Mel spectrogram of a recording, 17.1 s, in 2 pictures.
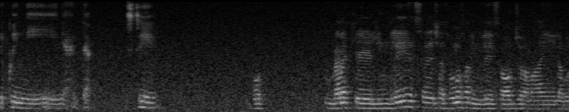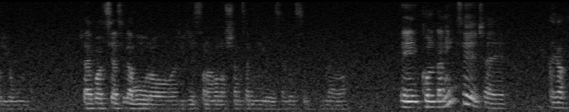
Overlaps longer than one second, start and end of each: none

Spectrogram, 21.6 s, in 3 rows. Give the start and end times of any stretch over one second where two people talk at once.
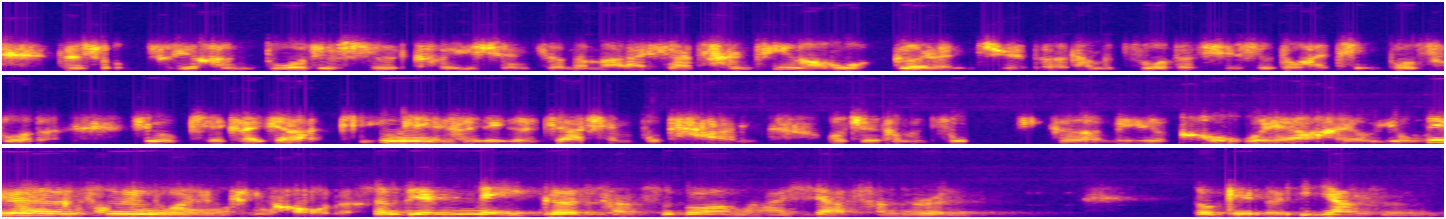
14.3-15.6

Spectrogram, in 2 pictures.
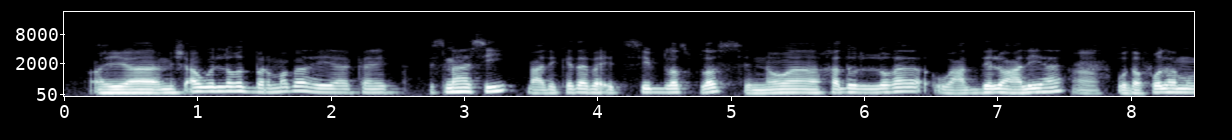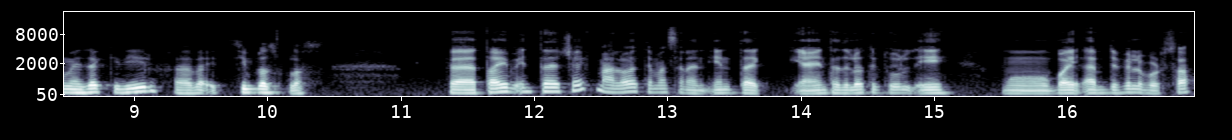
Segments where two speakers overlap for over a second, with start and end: none

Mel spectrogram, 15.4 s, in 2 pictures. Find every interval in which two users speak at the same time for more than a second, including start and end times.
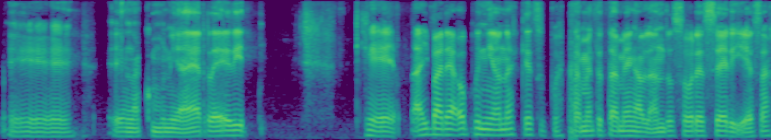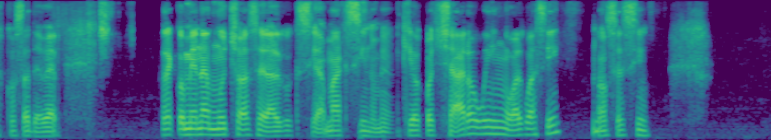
none

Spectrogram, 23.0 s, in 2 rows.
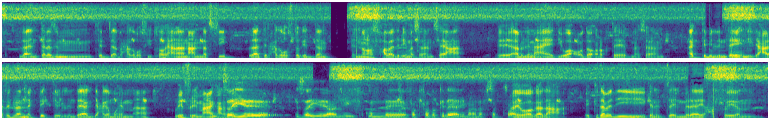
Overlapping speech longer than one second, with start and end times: none

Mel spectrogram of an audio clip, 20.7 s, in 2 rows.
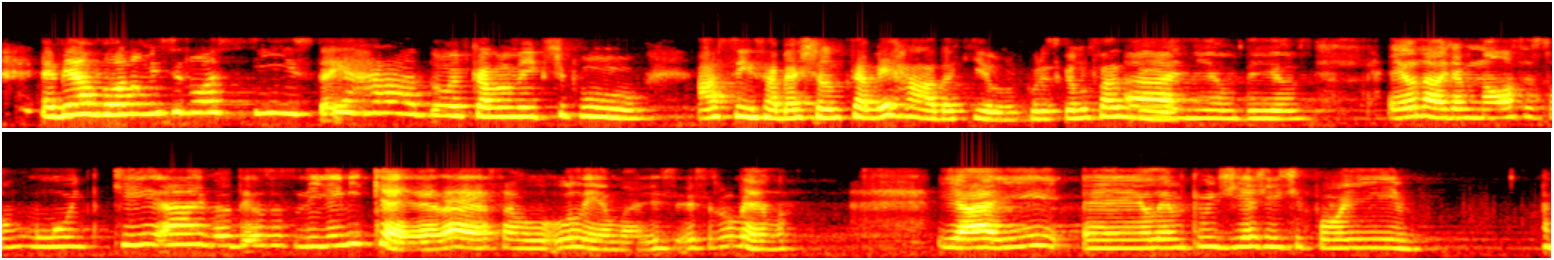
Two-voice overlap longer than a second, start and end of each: none

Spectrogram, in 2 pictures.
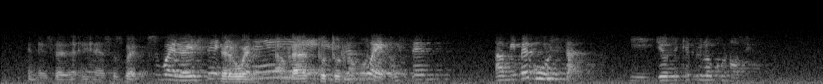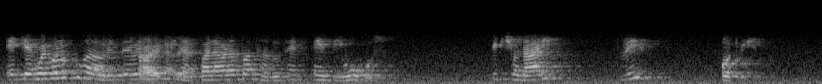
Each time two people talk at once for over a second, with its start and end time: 2.2-3.8

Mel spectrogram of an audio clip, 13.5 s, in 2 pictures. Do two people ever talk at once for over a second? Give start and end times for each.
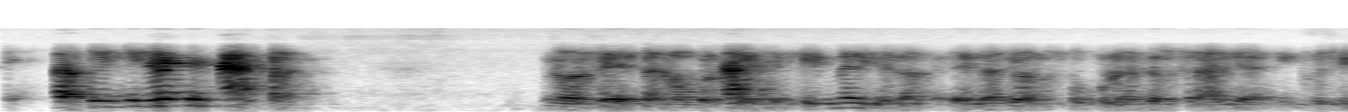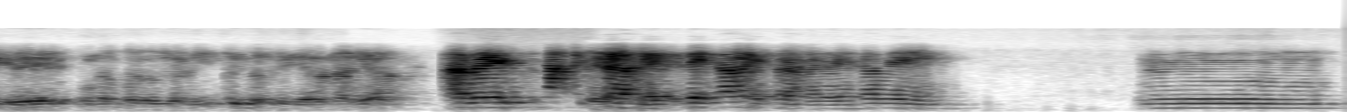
none

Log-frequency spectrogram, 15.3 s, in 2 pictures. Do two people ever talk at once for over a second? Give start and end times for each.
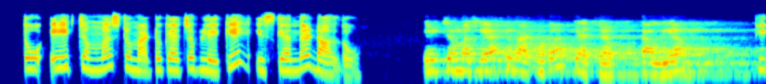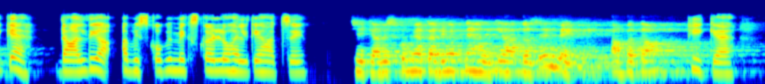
none

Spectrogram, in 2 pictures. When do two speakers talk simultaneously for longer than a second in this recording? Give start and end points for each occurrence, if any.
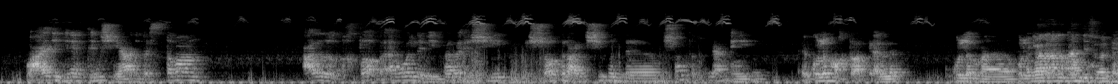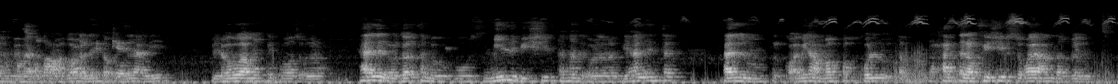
10.3-12.5

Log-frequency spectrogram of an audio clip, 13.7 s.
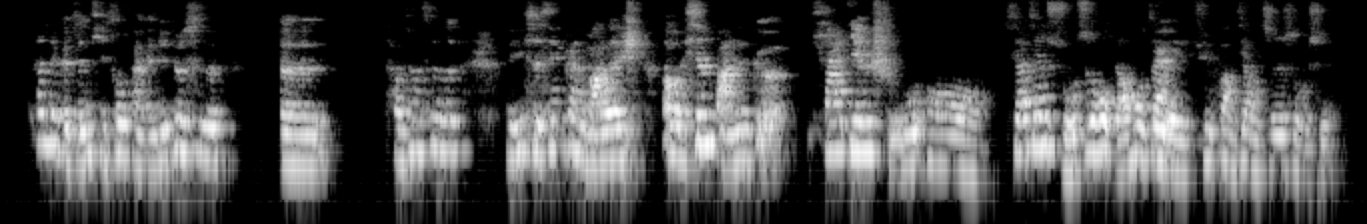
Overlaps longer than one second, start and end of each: none

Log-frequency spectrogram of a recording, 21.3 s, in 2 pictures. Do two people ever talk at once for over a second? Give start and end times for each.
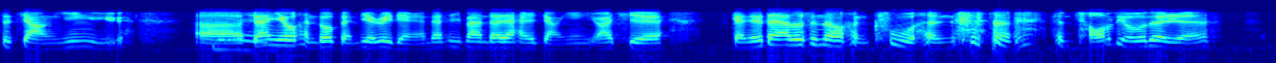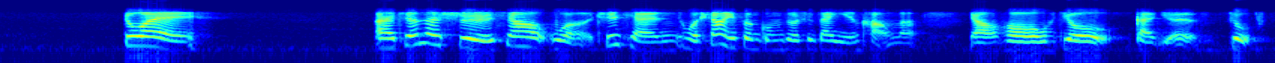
none

